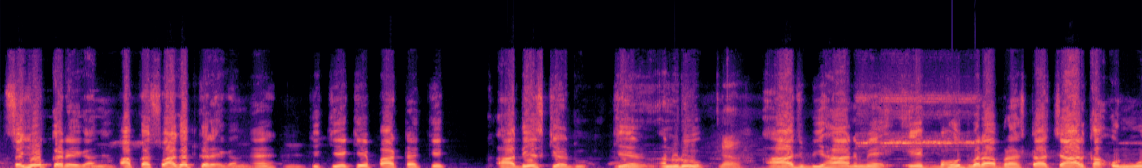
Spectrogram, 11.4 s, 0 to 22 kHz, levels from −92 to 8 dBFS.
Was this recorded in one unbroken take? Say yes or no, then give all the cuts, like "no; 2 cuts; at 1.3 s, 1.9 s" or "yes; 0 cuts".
no; 1 cut; at 2.7 s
